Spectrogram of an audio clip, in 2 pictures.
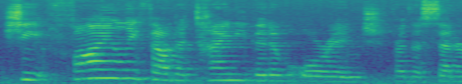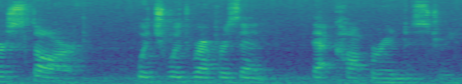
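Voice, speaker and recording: A woman giving a rehearsed storytelling speech to an audience, speaking deliberately and expressively with pauses. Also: medium pitch. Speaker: club speaker giving a tall tale speech. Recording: roomy, distant mic with loud noise.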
